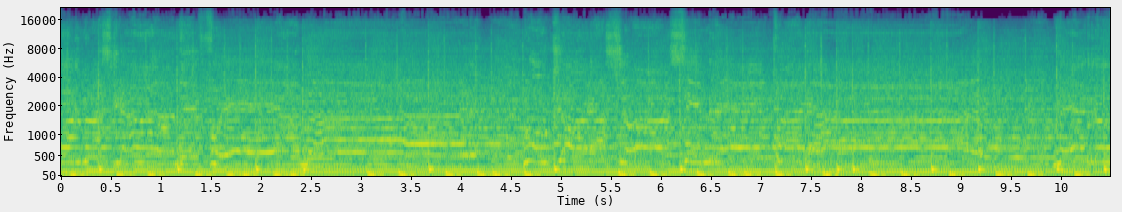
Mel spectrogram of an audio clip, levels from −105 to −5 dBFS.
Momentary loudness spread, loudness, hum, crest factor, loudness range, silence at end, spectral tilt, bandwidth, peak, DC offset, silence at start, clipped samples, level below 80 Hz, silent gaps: 1 LU; -13 LUFS; none; 10 dB; 0 LU; 0 s; -5 dB/octave; over 20 kHz; -2 dBFS; under 0.1%; 0 s; under 0.1%; -20 dBFS; none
